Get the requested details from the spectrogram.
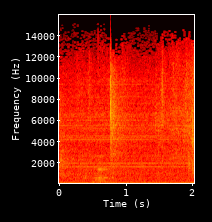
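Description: Paper rustles as a sheet is handed over.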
